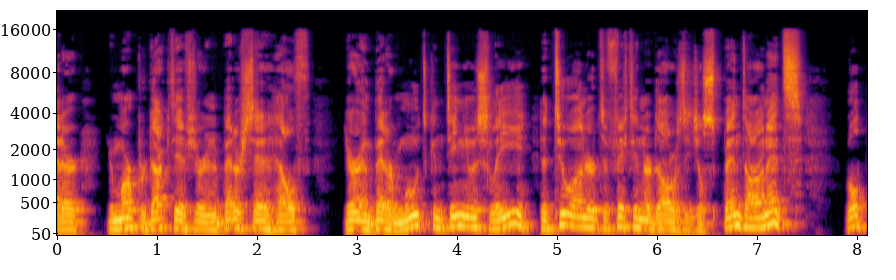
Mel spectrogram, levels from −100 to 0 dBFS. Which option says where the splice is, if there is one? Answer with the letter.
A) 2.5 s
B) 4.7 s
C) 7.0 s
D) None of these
B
